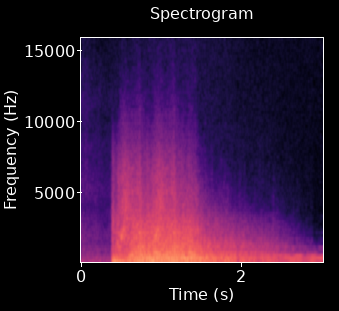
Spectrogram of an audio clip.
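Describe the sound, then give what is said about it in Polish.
A single loud, sudden blast from explosive charges used to split a stranded ship in two bursts out and rolls into a long, heavy rumble that slowly fades, leaving a faint lingering hum at the end. No one speaks. “Po serii wybuchów dziób został na skałach, a rufa odpłynęła do stoczni”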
